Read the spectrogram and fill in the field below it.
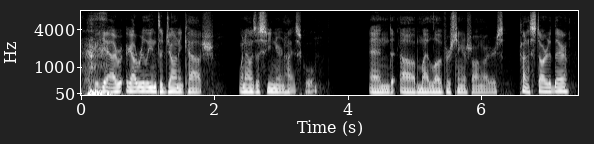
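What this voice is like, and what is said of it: Speaks very quietly. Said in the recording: “I'm talking very quietly.”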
